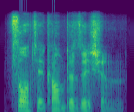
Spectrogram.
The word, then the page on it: photocomposition: British English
